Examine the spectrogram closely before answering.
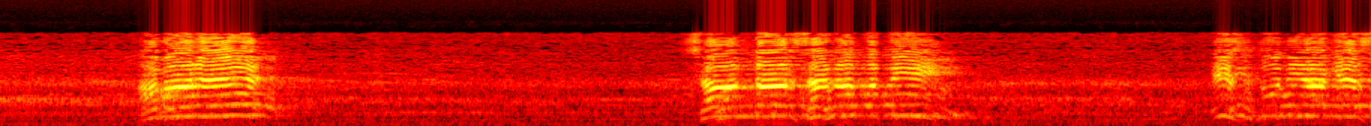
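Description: A man speaks in loud, short bursts.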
